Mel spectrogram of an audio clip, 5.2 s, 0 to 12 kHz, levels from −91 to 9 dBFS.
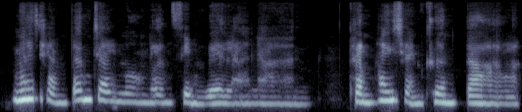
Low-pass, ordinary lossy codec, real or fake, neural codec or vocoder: none; none; fake; codec, 24 kHz, 1.5 kbps, HILCodec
